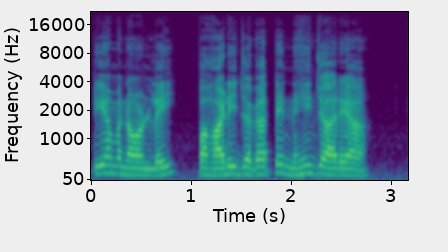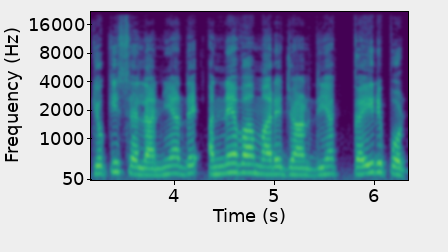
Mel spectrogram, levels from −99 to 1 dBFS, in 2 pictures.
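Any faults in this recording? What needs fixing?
Nothing here needs fixing; the speech is intact throughout, with no audible defects.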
